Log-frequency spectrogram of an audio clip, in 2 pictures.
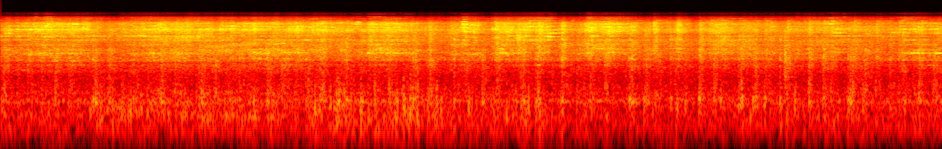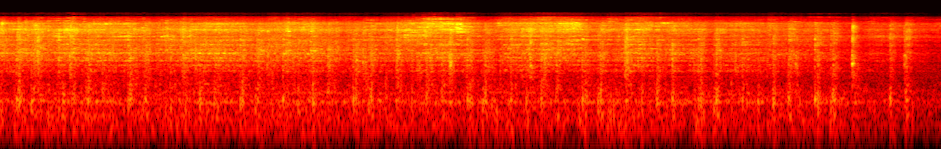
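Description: The open-top gondola wagons of a heavy freight train roll past close by: a steady rumble and clatter of steel wheels on the rails. It dies away near the end as the tail of the train goes by.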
